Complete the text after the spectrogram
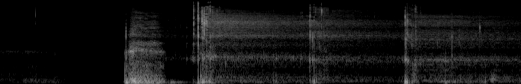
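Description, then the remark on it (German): Wet chewing and lip-smacking while eating crisps, a dense squishy stretch punctuated by a few sharper smacks at irregular intervals, fairly loud and with no talking. “Ja, solange du dich schmatzt, Geschmatze kannst du das machen.”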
